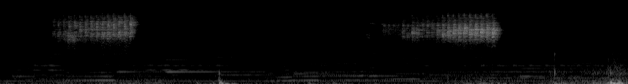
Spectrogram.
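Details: The third of three grasshopper types, the one most often heard in the countryside: stridulation by males, heard as two dry, high, rasping buzzes of about a second each.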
